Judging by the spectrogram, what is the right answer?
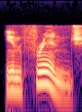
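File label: "infringe", English, male; verb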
